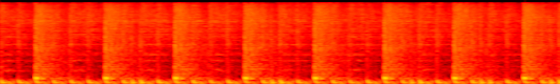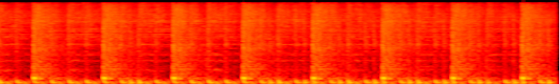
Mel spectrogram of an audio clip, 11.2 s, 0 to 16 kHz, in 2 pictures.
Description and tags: metal drums 5 doubletime
metal drums doubletime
